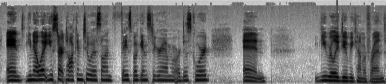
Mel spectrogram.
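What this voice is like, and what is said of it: Rural country accent. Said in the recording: “Don't let the accent fool you. We're some friendly country bumpkins.”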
